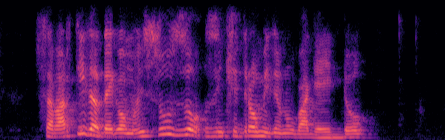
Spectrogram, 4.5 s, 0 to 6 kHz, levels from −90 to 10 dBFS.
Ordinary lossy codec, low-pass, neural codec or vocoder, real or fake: Opus, 24 kbps; 5.4 kHz; vocoder, 44.1 kHz, 128 mel bands, Pupu-Vocoder; fake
